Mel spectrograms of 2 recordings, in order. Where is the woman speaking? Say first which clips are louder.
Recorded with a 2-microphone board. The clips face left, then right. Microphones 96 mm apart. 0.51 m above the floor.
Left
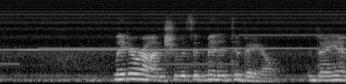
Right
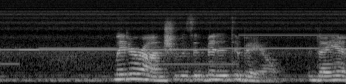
Left 4 dB; 40° left (ahead or behind), 1.0 m; by 3.5 s 10° left (ahead or behind), 1.2 m.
